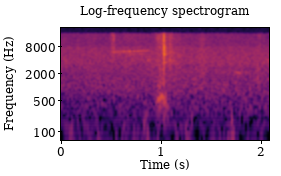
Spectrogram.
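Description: A golf club strikes a ball.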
